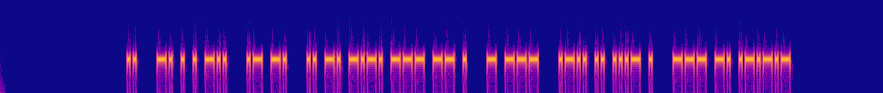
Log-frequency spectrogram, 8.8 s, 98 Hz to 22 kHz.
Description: Morse code, heard as a keyed tone, about 37 wpm, 700 Hz. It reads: I NEED AN INCOME TO LIVE ON.
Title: Sentences from Top 1000 Words - Review Part 5 - 40wpm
